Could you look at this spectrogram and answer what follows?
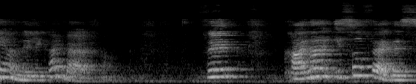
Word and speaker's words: oesophagus: ये इसोफेगस कुछ बुक्स में आपको ओ हम रीड आउट ही नहीं कर रहे, पढ़ ही नहीं रहे, ओ साइलेंट है यानी ऐसे रख लिया,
